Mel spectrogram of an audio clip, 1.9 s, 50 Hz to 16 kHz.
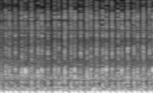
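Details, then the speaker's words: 1965 Chevrolet C10 V8 with carburetor, first running: deep lumpy idle with uneven pulses and stumbling rhythm; running rough and loaded, crew suspects the carburetor and plans swapping to another carb. "Yeah. Yeah, it ain't running right. What's that other side sound like?"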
